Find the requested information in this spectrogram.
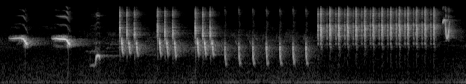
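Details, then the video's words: A nightingale sings a varied phrase: two clear whistles, then rapid buzzy trills and a run of sharp repeated notes ending in a fast rattling trill. "Amazing singing nightingale voice"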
